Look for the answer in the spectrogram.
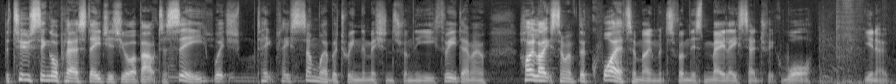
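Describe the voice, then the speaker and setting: A man's voice: fairly low pitch, very animated, a little fast, a bit bright. A man reading a scripted video game preview voice-over in a polished, emphatic presenter style.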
